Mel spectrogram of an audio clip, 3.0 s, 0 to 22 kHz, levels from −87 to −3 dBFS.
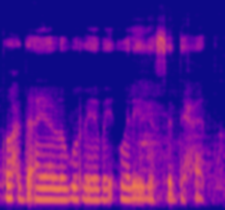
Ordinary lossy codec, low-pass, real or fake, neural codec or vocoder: none; none; real; none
